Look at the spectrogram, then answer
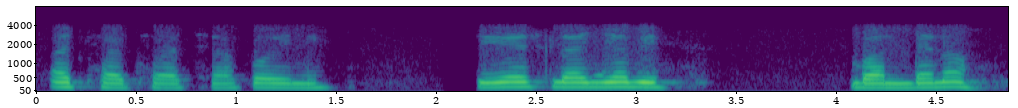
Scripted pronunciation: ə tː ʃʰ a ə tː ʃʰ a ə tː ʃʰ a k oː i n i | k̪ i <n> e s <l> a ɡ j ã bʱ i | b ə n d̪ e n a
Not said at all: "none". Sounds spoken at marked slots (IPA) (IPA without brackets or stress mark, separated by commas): none, l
